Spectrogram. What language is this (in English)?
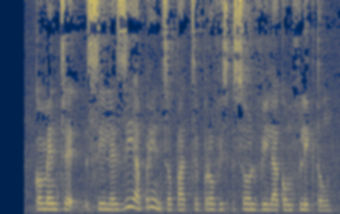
Esperanto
